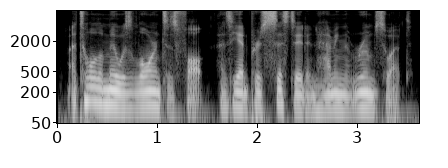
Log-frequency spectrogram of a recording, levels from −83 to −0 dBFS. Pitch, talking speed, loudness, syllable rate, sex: 90 Hz, 265 wpm, -21 LUFS, 6.5 syllables/s, male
